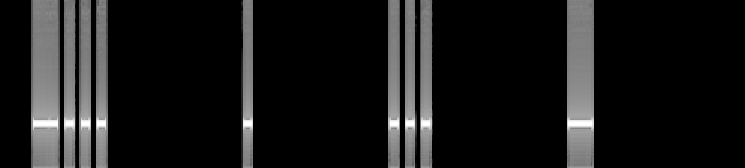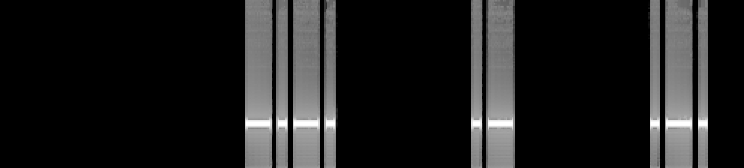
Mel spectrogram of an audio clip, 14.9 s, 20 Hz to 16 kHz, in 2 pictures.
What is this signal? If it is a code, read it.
Morse code, heard as a keyed tone, about 15 wpm, spaced as for 5 wpm, 1000 Hz. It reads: BEST CAR
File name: qotdfiles / 5wpm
